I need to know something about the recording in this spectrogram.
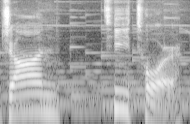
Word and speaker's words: John Titor: does look like Flint like dead ass it's pronounced John Titor oh thank you thank you he claimed to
